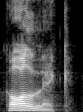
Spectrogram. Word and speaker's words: garlic: 그랬을 때 어떤 발음이 나냐면 갈릭이 아니라 garlic, garlic. garlic, garlic, garlic, garlic 이런 소리가 납니다.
